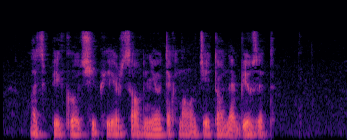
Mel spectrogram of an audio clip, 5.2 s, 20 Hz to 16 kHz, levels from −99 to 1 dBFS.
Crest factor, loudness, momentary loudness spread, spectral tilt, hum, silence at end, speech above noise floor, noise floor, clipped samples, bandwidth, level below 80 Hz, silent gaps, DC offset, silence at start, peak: 20 dB; -39 LUFS; 7 LU; -5 dB/octave; none; 1.1 s; 38 dB; -76 dBFS; under 0.1%; 7.6 kHz; -74 dBFS; none; under 0.1%; 0.45 s; -20 dBFS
